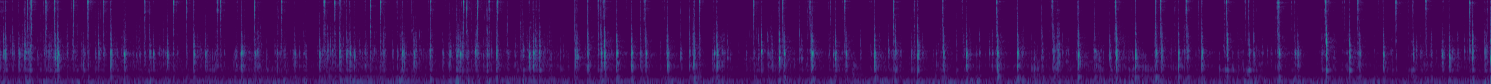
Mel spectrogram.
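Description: A pink plastic mechanical keyboard is typed on with fingertips, giving a steady run of quick, dry, clicky keystrokes with bright, high clatter and almost no ring. The typing continues throughout with a brief pause partway through.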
